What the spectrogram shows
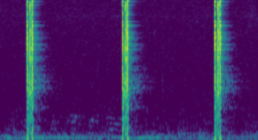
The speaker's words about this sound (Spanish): Sientan el sonido cuando el movimiento no se puede realizar.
